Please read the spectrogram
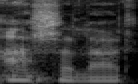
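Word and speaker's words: Askeladd: Ich finde diese ganze Entwicklung und, und Chemie zwischen den Thorfinn jetzt zum Beispiel und, und Aschelad. Ähm, hab ich, hoffentlich habe ich das gut ausgesprochen. Aschelad, sehr schön.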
